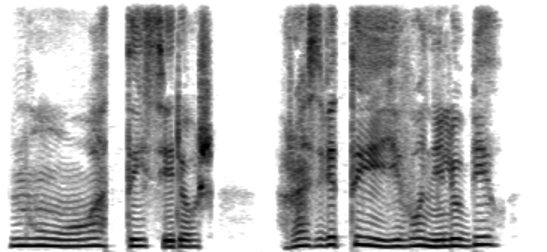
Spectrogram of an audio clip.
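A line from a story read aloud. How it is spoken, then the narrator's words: Mother's quiet reply. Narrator (Russian): мать тихо ответила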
